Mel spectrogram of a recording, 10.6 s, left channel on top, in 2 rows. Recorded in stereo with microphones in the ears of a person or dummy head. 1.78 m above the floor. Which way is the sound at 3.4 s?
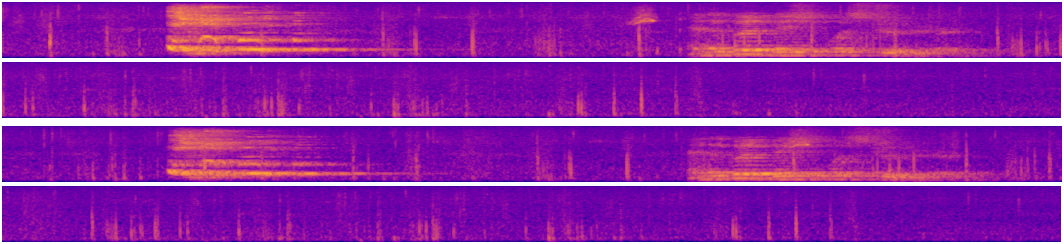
40° right (ahead or behind).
